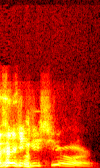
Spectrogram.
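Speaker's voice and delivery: incredulous echo. Acted. Echoing quote.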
